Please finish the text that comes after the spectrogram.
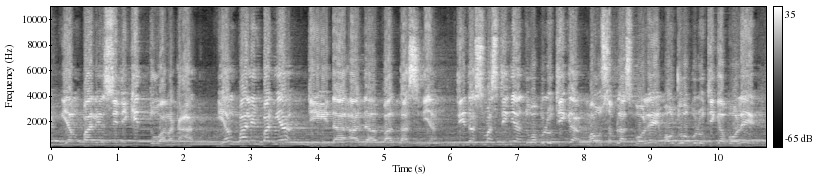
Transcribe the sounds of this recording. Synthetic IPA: jaŋpalɪŋsədikɪt̪̚duaɾakaʔa̰t̪̚ | jaŋpalɪŋbaɲaʔt̪idaʔadabat̪asɲa̰ | t̪idaksəməst̪iɲaduapuluht̪iɡamausəbəlasbolɛhmauduapuluht̪iɡabolɛh

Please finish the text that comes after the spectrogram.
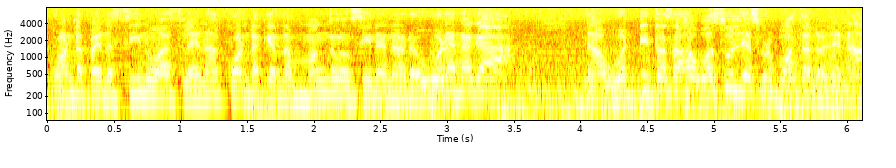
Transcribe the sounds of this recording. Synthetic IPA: kɔɳɖɐp̬ɐjnɐsiːnʋaːsileːnaːkɔɳɖɐk̬ːɛɐnd̪ɐmɐŋɡɐɭɐ̃siːneːnaːɖɐwuɽɐnɐɡɐ | naːoʈːit̪ːõːsɐɦɐʋɐsuːlt͡ʃeːskuɳːɖpoːt̪aːnɾɐðenaː

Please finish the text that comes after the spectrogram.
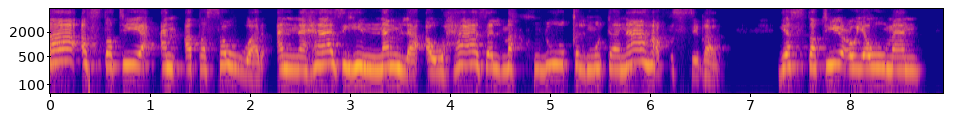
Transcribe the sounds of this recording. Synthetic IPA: aʔɑst̪ɑt̪ˤiːʕʔanʔɑt̪ɑsˤɑwːɑɾˤʔanːaɦaːðɪɦɪnːamlaʔawhaːðalmaxluːqɪlmʊt̪anaːhafisˤːɨɣɑɾˤ | jɑst̪ɑt̪ˤiːʕjawman

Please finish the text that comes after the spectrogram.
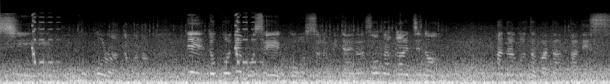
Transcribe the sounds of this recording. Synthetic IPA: ɕikokoɾoanːakana | d̪e̞d̪o̞ko̞d̪e̞mo̞se̞ːko̞ːsɨɾɯ̟mʲit̪ainasõ̞nːakãɲ̟d͡ʑino̞ | hanaɡot̪oɡad̪ak̪ːad̪e̞sɨ̥

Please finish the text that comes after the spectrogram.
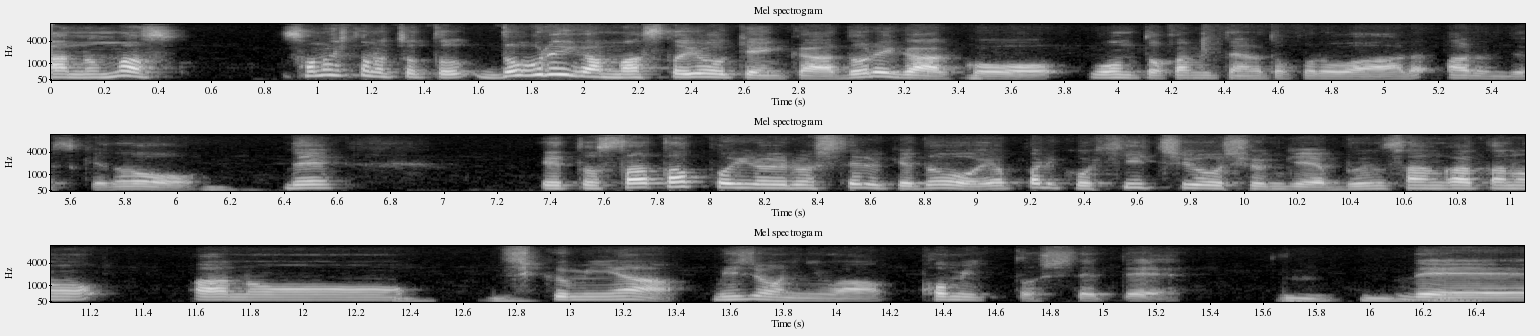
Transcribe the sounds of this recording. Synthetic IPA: ano̞maːs | so̞no̞çʲi̥t̪onot͡ɕo̞t̪ːo̞d̪o̞ɾe̞ɡamasɨ̥t̪ojo̞ːkẽ̞ŋkad̪o̞ɾe̞ɡako̞ːbõ̞nt̪o̞kamʲit̪ainat̪o̞ko̞ɾo̞βaaɾɯ̟̃nd̪e̞sɨ̥ke̞d̪o̞ | d̪e̞ː | t̪ːo̞sɨ̥t̪aːt̪apːɯiɾo̞iɾo̞ɕi̥t̪e̞ɾɯ̟ke̞d̪o̞japːaɾʲikoːçiːt͡ɕɨoːɕɨ̃ŋɡẽ̞jabɯ̟̃ɰ̃sãŋɡat̪ano̞ | ano̞ | ɕi̥kɯ̟mʲijabʲiʑõ̞ɲ̟ːiβ̞a̰ko̞mʲit̪ːo̞ɕi̥t̪e̞t̪e̞ | d̪e̞

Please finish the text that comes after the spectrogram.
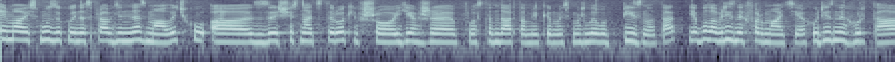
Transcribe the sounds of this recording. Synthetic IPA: ɐjmɑjʊsʲmuzɪkɔjʊnɐspɾɑwdʲinɛzmɑlˠɪt͡ʃkʊʔɐzʃʲisnɑt͡sʲːɐ̥t̪ɪɾɔkʲiwʃt͡ʃɔjɛwʒɛpɔst̪ɐnd̪ɑrt̪ɐmjɐkɪmʊsʲmɔʒlˠɪʋɔpʲiznɔt̪ɑkjabʊlˠɑwɾʲiznɪxfɔrmɑt͡sʲijɐxʊɾʲiznɪɣɦʊrt̪ɑ

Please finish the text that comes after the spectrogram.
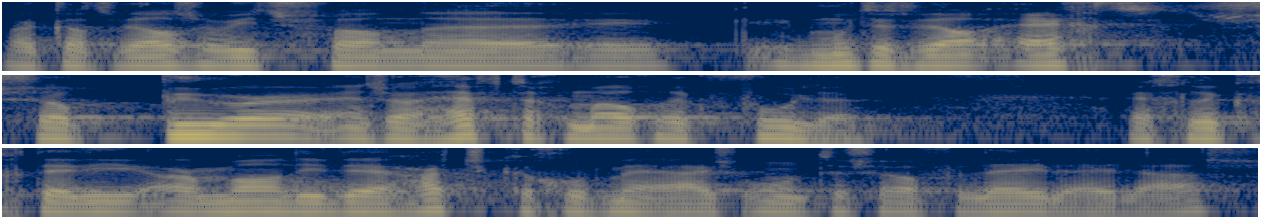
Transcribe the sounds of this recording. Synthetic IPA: maːɹɪkɦɑtʋɛlˠzowitsfɑnɪkɪkmutɦətʋɛlˠʔɛχtzowpyːɹɛnzowɦɛftəχmowχələkfulə | ɛχəlɵkəχdej̚diɑɹmɑndideɦɑɹtstɪ̥kəχutmejɦɛjɪsɔndəɹtɵsəowvəɹlejdəɦelaːs

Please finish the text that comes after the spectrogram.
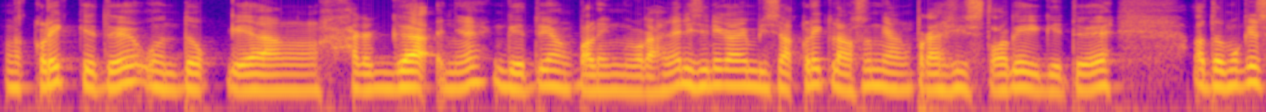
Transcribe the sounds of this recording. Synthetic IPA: ŋəklɪk̚ɡit̪̬ujaunt̪ʊk̚jaŋharɡaʔɲaɡit̪ujaŋpalɪŋmuɾahɲadisinikamibisakəlɪklaŋsʊŋjaŋpɾasist̪oɾiɡit̪uja | at̪awmuŋkɪn

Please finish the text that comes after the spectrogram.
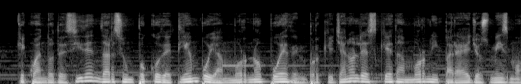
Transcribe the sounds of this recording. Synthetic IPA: ke̞kwand̪o̞ðe̞siðe̞nd̪aɾse̞umpo̞ko̞ðe̞t̪je̞mpo̞iamo̞ɾno̞pwe̞ðe̞mpo̞ɾke̞ʝano̞le̞ske̞ðaːmo̞ɾnipaɾae̞ʝo̞zmizmo̞s

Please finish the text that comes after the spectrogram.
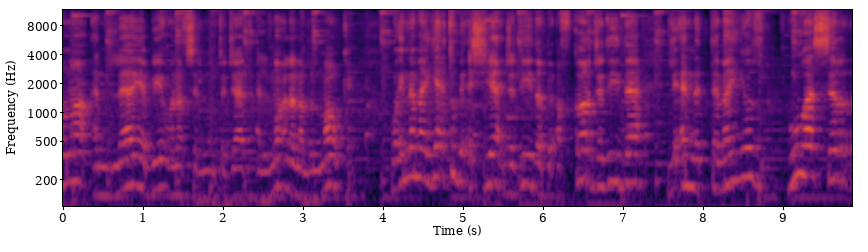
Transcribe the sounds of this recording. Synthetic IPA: bʊnaʔanlaːjabiːʕunafsalmʊnt̪ad͡ʒaːt̪ʔalmʊʕlanabɪlmawqɪ̰f | wɪʔɪnːamajaʔt̪ibɪʔaʃjaːʔd͡ʒɪd̪iːd̪abɪʔafkɑːɾˤd͡ʒɪd̪iːd̪alɪʔanːat̪ːamajːʊz | hʊwasɪrː

